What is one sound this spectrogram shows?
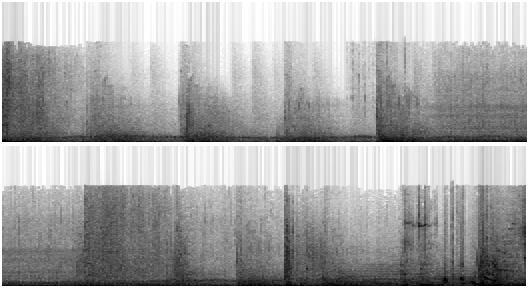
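Fiery explosions boom and roar.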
